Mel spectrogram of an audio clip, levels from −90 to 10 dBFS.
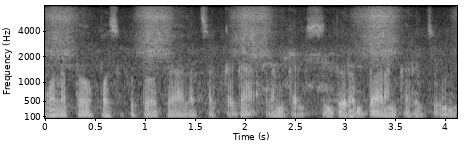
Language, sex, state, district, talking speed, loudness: Telugu, male, Andhra Pradesh, Manyam, 100 wpm, -19 LUFS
